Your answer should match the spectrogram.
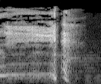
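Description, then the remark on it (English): During a tabletop role-playing game, a voice imitates the scream of a mimic monster forced to bite its own tongue: a loud, strained, sustained wail that holds steady for about a second, then breaks into two sharp, descending shrieks before fading out. “And then it screams even louder.”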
